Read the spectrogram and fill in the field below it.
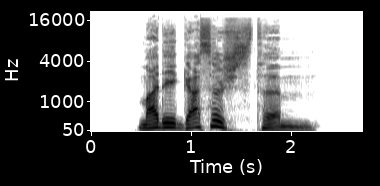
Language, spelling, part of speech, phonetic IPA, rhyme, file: German, madegassischstem, adjective, [madəˈɡasɪʃstəm], -asɪʃstəm, De-madegassischstem.ogg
